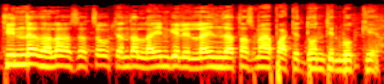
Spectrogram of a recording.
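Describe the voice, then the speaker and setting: A man's voice: fairly high pitch, level tone, quick pace. A man with a Marathi accent giving a comic devotional kirtan, joking with and quizzing the audience and breaking into song. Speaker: kirtan preacher. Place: live stage before a crowd. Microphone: stage microphone. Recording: live crowd and accompanying music. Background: crowd laughter and music.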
